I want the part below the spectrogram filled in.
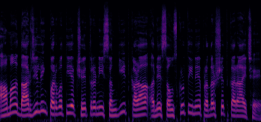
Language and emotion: Gujarati, neutral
